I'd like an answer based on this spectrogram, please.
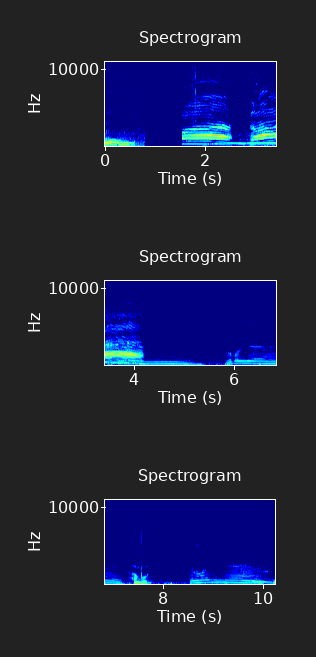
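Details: Domestic cat "talking" in a funny compilation: a run of long, drawn-out meows that bend up and down in pitch, with a short break near the start and a clipped chirp-like call midway. Quiet human voices in the background.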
